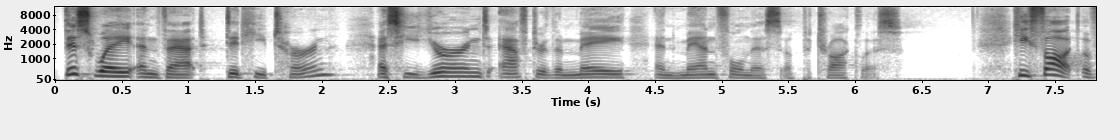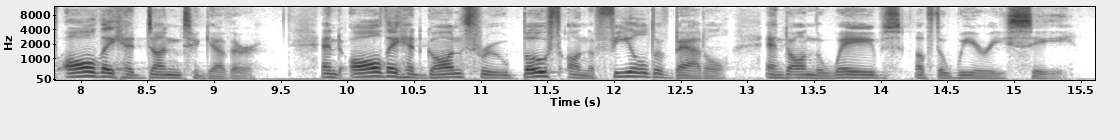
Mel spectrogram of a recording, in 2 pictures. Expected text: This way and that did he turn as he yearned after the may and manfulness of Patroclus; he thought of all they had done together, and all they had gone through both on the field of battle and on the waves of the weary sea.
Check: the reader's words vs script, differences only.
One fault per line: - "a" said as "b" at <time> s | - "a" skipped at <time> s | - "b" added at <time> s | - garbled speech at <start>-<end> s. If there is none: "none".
none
